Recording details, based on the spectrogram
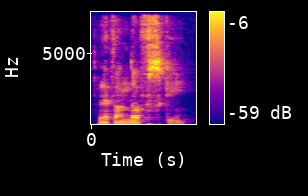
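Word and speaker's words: Lewandowski: Yes, you because of this guy, Leandowski. Skipping the second V is okay if you struggle to pronounce it. That is if you're okay with sounding uneducated.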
